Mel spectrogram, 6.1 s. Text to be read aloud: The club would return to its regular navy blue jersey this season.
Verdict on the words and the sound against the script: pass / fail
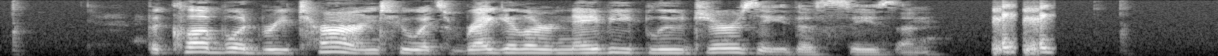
fail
